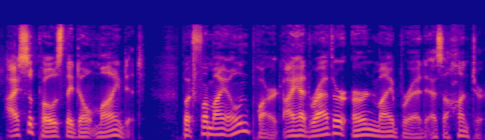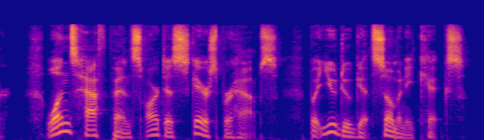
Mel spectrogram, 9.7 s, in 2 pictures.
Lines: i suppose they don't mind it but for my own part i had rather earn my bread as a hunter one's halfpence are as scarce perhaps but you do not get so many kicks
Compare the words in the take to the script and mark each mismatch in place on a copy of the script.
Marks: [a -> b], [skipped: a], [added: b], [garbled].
i suppose they don't mind it but for my own part i had rather earn my bread as a hunter one's halfpence [are -> aren't] as scarce perhaps but you do [skipped: not] get so many kicks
